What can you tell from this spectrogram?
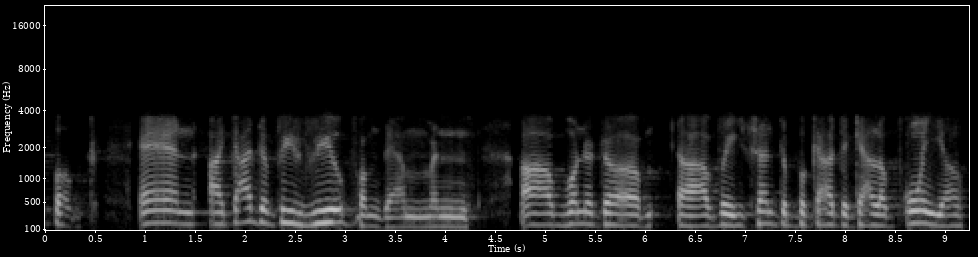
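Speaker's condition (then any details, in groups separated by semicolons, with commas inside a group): Cerebral palsy; climbs stairs to top of Empire State Building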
